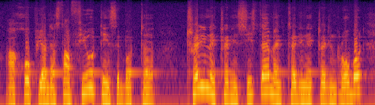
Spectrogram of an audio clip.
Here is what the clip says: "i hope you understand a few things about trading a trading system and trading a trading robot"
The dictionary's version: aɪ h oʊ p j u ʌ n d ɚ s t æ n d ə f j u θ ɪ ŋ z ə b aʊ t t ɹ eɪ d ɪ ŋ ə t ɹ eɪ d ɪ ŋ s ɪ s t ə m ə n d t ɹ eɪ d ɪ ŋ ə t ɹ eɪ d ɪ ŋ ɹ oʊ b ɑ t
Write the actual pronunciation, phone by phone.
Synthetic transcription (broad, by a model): aɪ h oʊ p j u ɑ n d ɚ s t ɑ n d f j u t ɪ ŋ s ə b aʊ t t ɹ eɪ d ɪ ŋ ə t ɹ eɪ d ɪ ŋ s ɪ s t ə m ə n t ɹ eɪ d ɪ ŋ ə t ɹ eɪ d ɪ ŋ ɹ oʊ b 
